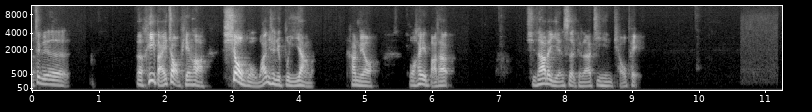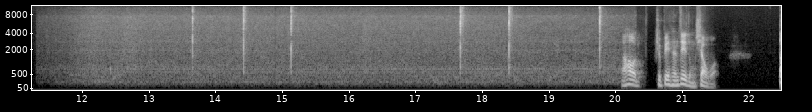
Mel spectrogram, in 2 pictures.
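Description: A man talks calmly and clearly into a close microphone, in short phrases with pauses.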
